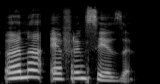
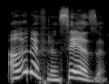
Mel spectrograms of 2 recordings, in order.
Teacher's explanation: É como se a minha voz estivesse ali subindo enquanto eu falo. · Shown in: second take · Term: entonação de pergunta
